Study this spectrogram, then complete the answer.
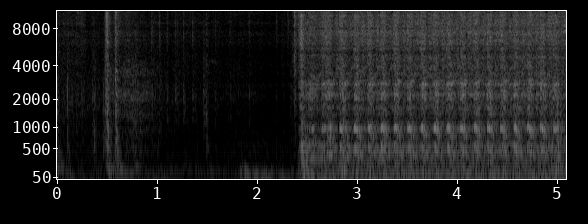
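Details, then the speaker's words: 2004 Renault Trafic 1.9 dCi diesel with boost pack on battery, cranking faster, fast even turnover that almost catches but won't start; crank-no-start. "oh it sounds like a it's turning over a lot faster now oh it almost went"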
